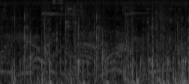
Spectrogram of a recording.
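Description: Horse hooves clip-clop steadily in the Red Dead Redemption video game, a busy rhythmic patter under voices talking over it, moderately close but partly masked by the speech.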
